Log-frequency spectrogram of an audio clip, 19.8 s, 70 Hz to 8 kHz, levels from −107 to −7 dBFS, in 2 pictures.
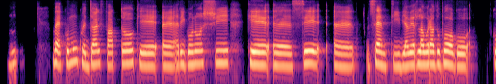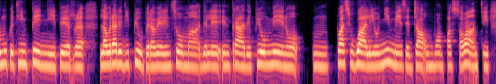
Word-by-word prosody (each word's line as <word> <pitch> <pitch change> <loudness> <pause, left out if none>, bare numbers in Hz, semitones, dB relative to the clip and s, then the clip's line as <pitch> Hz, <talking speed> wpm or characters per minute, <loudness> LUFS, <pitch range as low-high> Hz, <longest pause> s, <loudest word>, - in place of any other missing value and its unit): Mh. 215 +2 -8 0.7
Beh 225 -3 +1
comunque 230 -2 -2
già 220 +2 +1
il 225 0 -3
fatto 220 +2 -1
che, 200 -3 -1
ehm, 195 -1 -2
riconosci 225 +2 -2 0.3
che, 215 -2 +4
ehm, 200 -2 0
se, 225 - +2 0.2
ehm, 190 -3 -3 0.2
senti 200 -1 0
di 200 +1 0
aver 210 +2 +2
lavorato 215 0 +4
poco 200 -4 +3 0.5
comunque 215 -1 +1
ti 225 +2 -5
impegni 205 -4 -1
per 195 -2 0 0.3
lavorare 215 +2 +4
di 210 0 -7
più 220 -1 +1
per 195 0 -2
avere 195 0 0
insomma 195 -2 -2
delle 195 0 -2
entrate 195 -2 -2
più 220 +1 +3
o - - +4
meno, 200 -4 -1 0.2
mhmm, 190 -1 -6 0.2
quasi 225 -1 +2
uguali 205 -2 +4
ogni 215 +5 0
mese 200 -4 -2
è - - -3
già 190 0 -2
un 195 0 -5
buon 200 -1 -5
passo 200 -1 -6
avanti. 195 -2 0
205 Hz, 135 wpm, -19 LUFS, 195-220 Hz, 0.7 s, che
